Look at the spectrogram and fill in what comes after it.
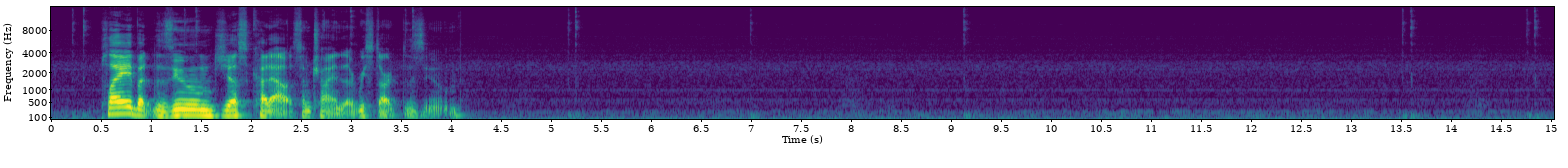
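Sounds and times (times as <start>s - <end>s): faint clicks: 0.2s - 0.5s, 5.1s - 5.4s, 13.5s - 13.8s, 14.7s - 15.0s.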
